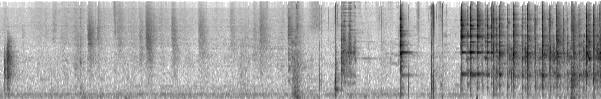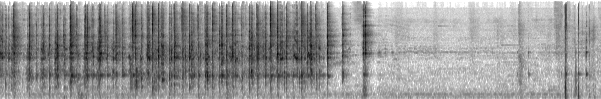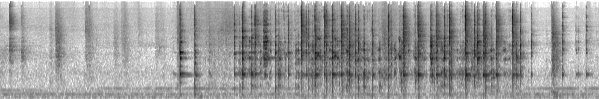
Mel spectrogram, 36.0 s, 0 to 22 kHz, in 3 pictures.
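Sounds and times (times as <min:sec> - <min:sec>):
spoon stirring clinking in cup: 0:06.7 - 0:07.2, 0:08.0 - 0:19.5, 0:22.6 - 0:24.0, 0:27.5 - 0:36.0.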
